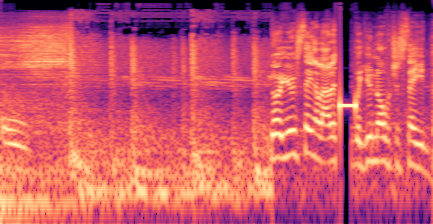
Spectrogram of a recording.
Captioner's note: beep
